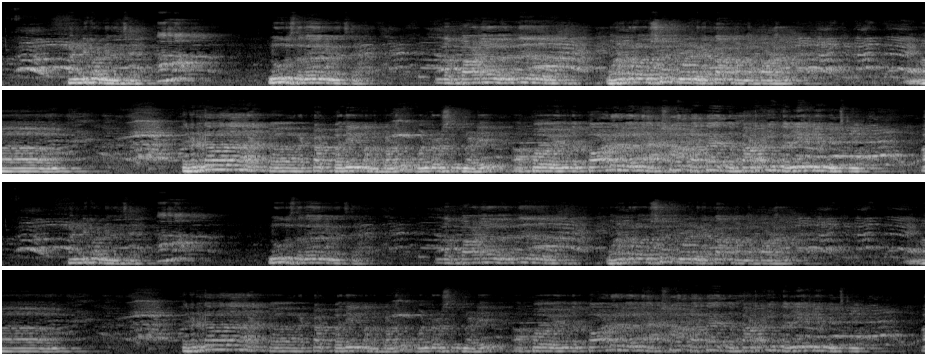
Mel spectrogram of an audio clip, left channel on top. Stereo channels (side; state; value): right; quieter; 9.0 dB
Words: கண்டிப்பா நினைச்சேன், 100% நினைச்சேன். இந்த பாடல் வந்து 1.5 வருஷத்துக்கு முன்னாடி ரெக்கார்ட் பண்ண பாடல். ரெண்டாவதா ரெக்கார்ட் பதிவு பண்ண பாடல் 1.5 வருஷத்துக்கு முன்னாடி. அப்போ இந்த பாடல் வந்து ஆக்சுவலா பார்த்தா இந்த படத்துல தனியாக தூக்கி வச்சுக்கணும்.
